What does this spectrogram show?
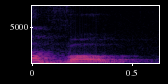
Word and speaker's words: verb: The fourth one इज वर्ब. इसको आपने वर्ब नहीं कहना, वर्ब. आर की साउंड नहीं आएगी इसमें, वर्ब.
